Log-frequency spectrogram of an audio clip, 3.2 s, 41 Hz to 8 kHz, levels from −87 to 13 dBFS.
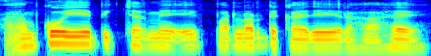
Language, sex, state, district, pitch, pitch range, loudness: Hindi, male, Arunachal Pradesh, Lower Dibang Valley, 110 Hz, 100-115 Hz, -19 LUFS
